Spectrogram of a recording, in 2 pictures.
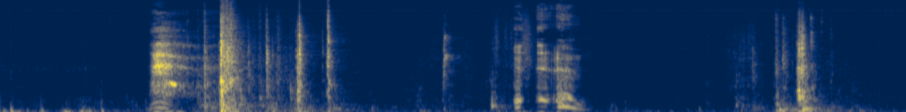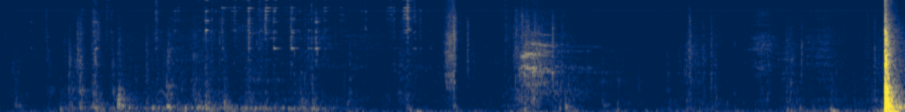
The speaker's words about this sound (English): Need a little grease on that door. Yeah, that's just like butter.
